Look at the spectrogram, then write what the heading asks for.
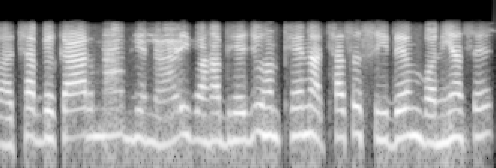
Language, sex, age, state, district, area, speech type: Maithili, female, 30-45, Bihar, Sitamarhi, urban, conversation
